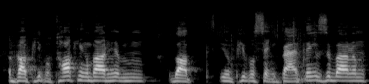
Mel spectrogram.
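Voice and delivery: ordinary delivery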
